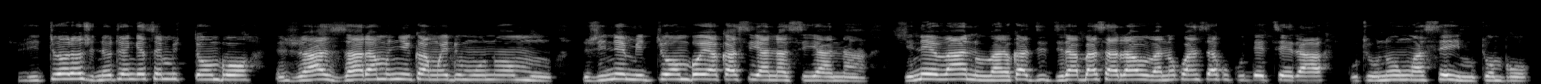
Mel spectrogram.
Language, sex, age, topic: Ndau, male, 36-49, health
